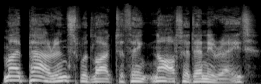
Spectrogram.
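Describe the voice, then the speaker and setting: A man voicing a charming, gallant, faintly impish gentleman with a tenor voice, in audiobook dialogue. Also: medium pitch, very animated, moderate pace, no room sound, clean studio sound. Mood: gallant, amused. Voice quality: pleasant tenor. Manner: gallant, courtly, polite.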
